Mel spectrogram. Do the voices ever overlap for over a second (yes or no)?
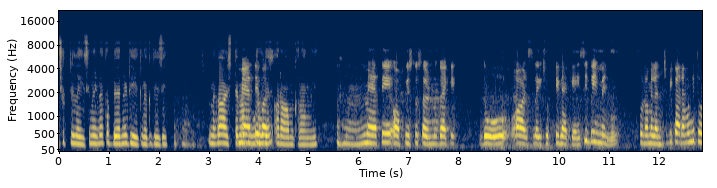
no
